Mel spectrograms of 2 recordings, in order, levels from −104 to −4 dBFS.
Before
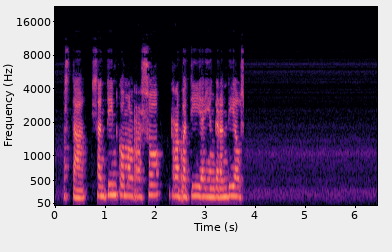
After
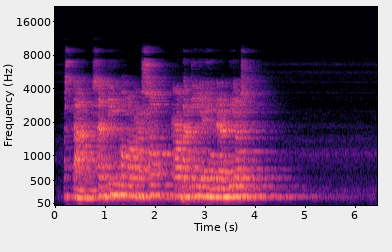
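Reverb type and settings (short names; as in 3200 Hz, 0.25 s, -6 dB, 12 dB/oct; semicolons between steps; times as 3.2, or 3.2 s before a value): shoebox room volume 2000 m³, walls mixed, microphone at 4.5 m; gain -7 dB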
